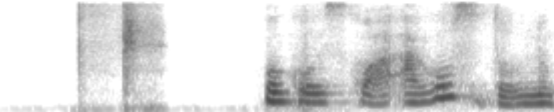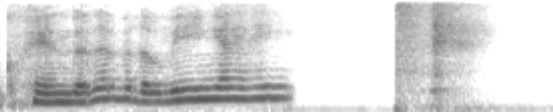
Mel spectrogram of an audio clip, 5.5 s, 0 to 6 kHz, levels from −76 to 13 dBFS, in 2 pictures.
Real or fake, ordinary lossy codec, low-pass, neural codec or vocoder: fake; AAC, 32 kbps; 5.4 kHz; codec, 16 kHz in and 24 kHz out, 0.4 kbps, LongCat-Audio-Codec, fine tuned four codebook decoder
